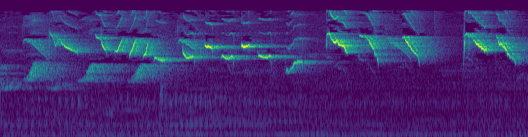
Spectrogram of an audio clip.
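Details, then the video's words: Nembak-style white-eye training song: continuous lively twittering of quick, high, downward-sweeping chirps in uneven bursts throughout. "masteran pleci nembak cerrrrr wit wiiit"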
